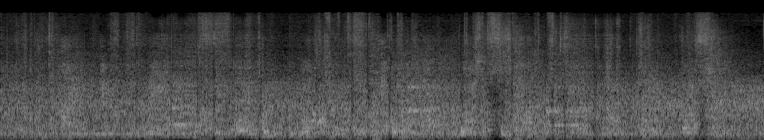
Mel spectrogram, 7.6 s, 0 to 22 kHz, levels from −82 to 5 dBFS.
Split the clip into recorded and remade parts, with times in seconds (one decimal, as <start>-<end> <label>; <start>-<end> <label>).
0.0-1.5 recorded; 1.5-2.6 remade; 2.6-5.6 recorded; 5.6-6.2 remade; 6.2-7.6 recorded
